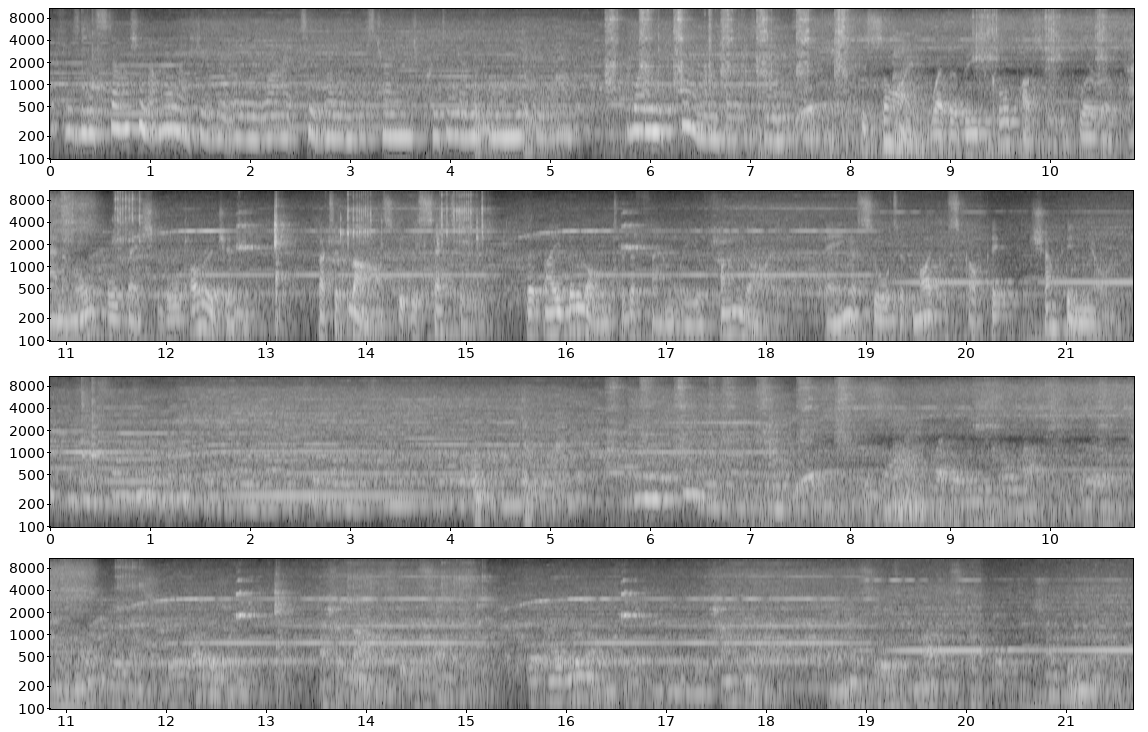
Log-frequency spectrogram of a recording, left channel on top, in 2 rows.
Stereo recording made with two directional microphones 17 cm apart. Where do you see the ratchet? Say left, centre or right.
left.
